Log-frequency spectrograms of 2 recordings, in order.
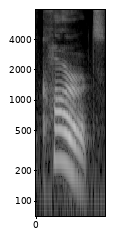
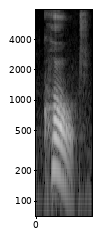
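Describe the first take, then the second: First: It is said in an American accent. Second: It is said in a British RP accent. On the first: "If in America you say court" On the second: "the R P accent would say"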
